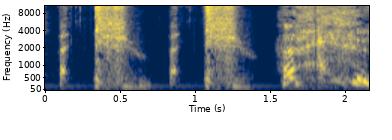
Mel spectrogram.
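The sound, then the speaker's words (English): A rapid staccato string of sneezes: three sharp explosive bursts, each preceded by a quick intake of breath, with the final sneeze longer and more drawn out. “But I really like the attack. It's like a Tommy gun sneeze.”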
